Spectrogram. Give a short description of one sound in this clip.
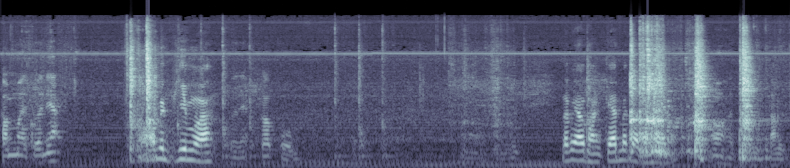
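Sawdust pours softly into a metal drum.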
